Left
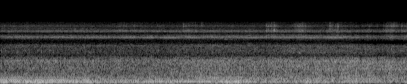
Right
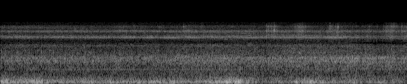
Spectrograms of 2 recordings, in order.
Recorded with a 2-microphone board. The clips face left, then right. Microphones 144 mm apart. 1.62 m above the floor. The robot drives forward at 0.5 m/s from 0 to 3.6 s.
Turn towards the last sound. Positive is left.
turn(degrees=45)  # may be behind; listen again after turning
